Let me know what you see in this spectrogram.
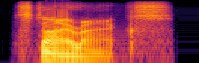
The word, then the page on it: styrax: British English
